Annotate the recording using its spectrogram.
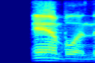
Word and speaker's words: Amblin: Is it Ambien? Or I keep mispronouncing it. Someone called me out on this. Amblin, there you go.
